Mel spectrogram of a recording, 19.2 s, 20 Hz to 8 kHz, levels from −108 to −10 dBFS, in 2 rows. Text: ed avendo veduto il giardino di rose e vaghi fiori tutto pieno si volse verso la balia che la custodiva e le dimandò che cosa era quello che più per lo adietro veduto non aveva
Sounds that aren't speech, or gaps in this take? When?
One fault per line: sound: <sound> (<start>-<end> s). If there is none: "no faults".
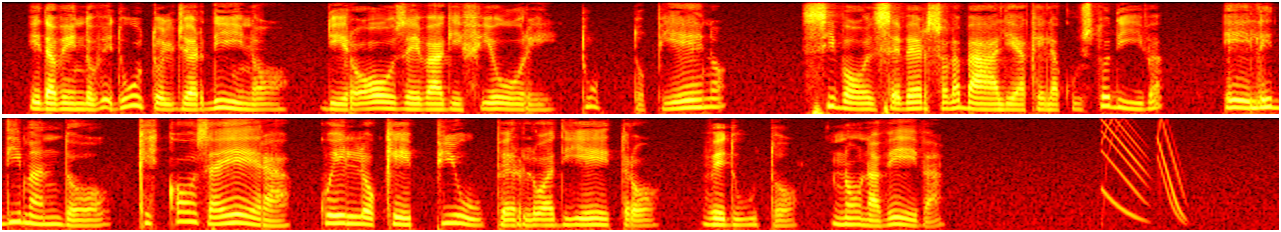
sound: chirp (17.8-18.5 s)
